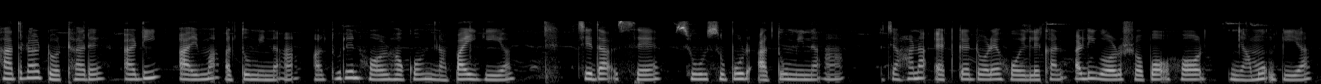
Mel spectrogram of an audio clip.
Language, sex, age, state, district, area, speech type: Santali, female, 18-30, West Bengal, Bankura, rural, spontaneous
